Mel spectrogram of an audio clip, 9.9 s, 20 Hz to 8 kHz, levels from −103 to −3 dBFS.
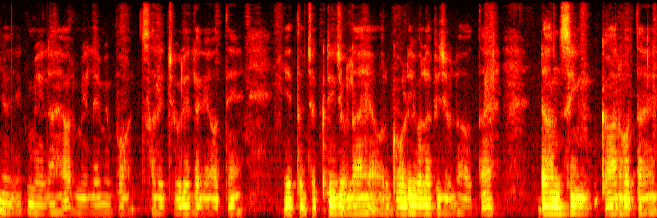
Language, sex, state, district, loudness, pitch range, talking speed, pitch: Hindi, male, Uttar Pradesh, Etah, -29 LUFS, 95-105 Hz, 175 wpm, 100 Hz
